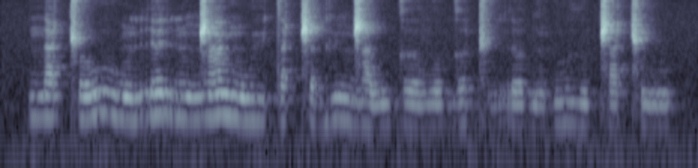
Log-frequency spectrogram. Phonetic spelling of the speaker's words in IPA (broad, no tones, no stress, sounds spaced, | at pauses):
n a ǁ o w u w ũ r ə r ũ ŋ͡ǁ ã v ũ w ʉ t a ǁ ə ɡ ʉ ŋ͡ǁ a w u ɡ ɤ v o ɡ ɤ ɡ͡ǁ u r ɤ ɡ ə̃ p u ð u ǁ a ǁ u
